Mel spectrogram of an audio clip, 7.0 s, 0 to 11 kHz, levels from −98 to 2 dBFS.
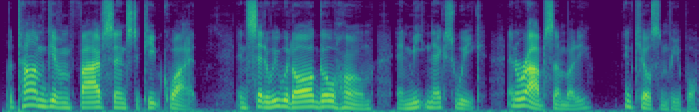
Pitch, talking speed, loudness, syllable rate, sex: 135 Hz, 230 wpm, -20 LUFS, 5.4 syllables/s, male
